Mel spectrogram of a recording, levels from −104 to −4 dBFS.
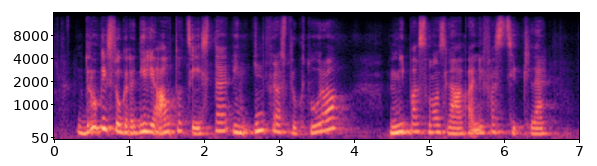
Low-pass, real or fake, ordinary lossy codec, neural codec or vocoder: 14.4 kHz; fake; AAC, 96 kbps; codec, 44.1 kHz, 2.6 kbps, SNAC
